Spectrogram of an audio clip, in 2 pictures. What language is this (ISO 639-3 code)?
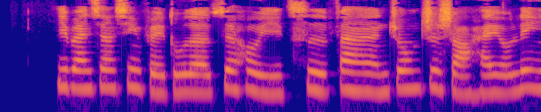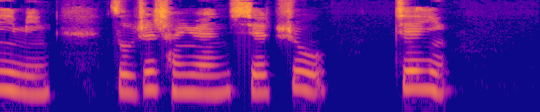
zho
